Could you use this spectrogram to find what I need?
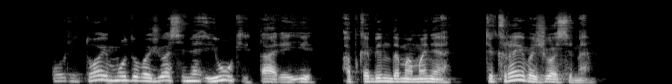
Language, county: Lithuanian, Vilnius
